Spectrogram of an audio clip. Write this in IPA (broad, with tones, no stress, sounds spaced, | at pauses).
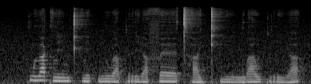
k w ɯ˥˩ a̯ k l i˧ n kʰ l i˨˩ t̚ n u˨˩ a̯ p r i˨˩ a̯ f ɛː˧ tʰ a˩˦ j kʰ iː˨˩ n w a˧ w p r i˩˦ a̯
